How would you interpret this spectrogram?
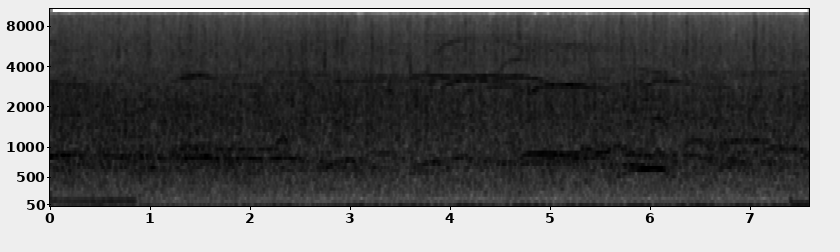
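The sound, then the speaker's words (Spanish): An audience applauds steadily, a dense wash of many hands clapping at an even loudness for several seconds, with a low rumble underneath and no speech. “lo recibimos con un gran aplauso.”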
